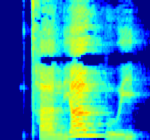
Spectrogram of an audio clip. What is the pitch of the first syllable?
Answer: low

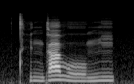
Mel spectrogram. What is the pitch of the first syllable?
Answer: low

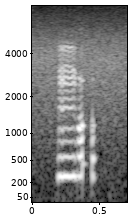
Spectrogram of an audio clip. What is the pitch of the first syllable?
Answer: high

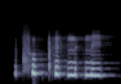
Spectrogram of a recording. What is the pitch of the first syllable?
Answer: high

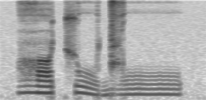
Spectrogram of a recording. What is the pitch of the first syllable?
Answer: high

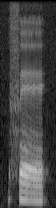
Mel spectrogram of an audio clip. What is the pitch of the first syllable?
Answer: low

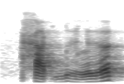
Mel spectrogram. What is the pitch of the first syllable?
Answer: low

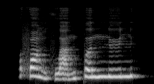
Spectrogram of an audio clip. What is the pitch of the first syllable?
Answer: falling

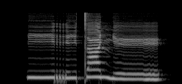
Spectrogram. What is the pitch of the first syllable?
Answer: low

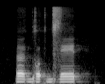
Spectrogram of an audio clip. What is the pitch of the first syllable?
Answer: high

